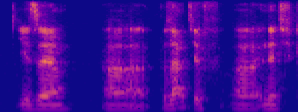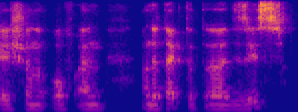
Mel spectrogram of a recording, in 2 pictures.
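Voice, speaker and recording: With a Russian accent, a man speaks at a fairly slow pace in a medium pitch with monotone, flat intonation. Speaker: university student. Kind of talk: student project presentation. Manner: halting, many filler sounds.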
